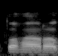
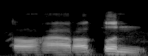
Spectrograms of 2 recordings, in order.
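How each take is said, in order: First: The word ends on a plain u vowel. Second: The word ends with an added n sound. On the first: The speaker calls it right. "kalau toharotu sudah betul" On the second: The speaker calls it wrong. "Makanya tidak toharotun, tidak tanwin"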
